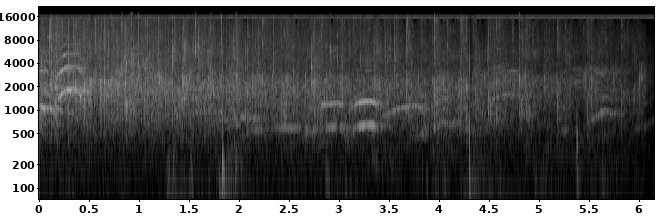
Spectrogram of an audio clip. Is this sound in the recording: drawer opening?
no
